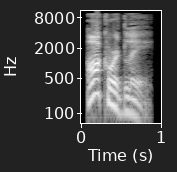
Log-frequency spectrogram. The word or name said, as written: awkwardly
